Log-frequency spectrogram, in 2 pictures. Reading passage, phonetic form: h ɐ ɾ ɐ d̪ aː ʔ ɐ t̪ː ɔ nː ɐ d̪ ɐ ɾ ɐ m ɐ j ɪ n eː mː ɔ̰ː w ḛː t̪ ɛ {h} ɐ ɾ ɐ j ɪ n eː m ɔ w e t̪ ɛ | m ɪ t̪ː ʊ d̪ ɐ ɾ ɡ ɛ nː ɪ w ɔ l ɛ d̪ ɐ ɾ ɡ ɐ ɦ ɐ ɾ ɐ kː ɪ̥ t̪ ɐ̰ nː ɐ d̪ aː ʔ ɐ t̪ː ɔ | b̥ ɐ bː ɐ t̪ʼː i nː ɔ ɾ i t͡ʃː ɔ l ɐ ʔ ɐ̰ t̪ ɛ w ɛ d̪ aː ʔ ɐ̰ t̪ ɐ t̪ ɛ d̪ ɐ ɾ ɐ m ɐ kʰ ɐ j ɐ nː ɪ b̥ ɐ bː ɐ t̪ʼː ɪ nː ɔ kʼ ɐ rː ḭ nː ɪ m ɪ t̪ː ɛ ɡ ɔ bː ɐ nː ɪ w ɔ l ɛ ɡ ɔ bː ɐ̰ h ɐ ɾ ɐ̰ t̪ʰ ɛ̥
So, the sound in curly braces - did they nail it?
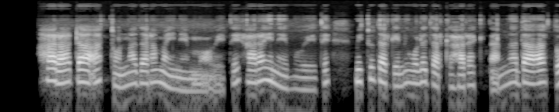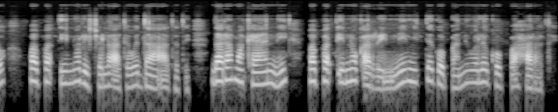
yes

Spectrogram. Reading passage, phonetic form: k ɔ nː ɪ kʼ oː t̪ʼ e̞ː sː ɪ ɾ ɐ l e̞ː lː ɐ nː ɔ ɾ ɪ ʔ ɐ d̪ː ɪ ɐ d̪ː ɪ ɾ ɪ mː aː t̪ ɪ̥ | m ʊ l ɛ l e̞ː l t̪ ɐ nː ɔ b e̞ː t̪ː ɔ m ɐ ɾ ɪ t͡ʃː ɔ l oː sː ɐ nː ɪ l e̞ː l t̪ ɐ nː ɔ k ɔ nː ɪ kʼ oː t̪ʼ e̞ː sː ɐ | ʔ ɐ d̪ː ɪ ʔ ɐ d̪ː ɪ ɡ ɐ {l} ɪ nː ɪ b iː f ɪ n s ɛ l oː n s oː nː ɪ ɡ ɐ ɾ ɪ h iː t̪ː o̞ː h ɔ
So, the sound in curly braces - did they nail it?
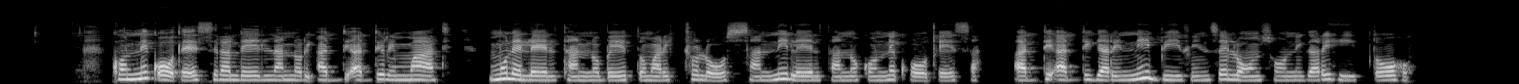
no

